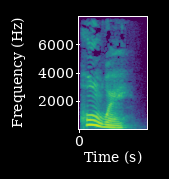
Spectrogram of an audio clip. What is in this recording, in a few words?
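"hallway", British English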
